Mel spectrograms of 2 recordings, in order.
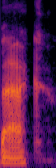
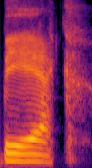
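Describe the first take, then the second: First: The A is short and plain. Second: The A is long and exaggerated, Rochester-style.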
